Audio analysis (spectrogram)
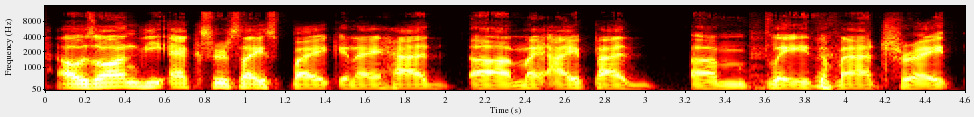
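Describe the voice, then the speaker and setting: A man telling an animated story on a podcast, mixing in Tagalog. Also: mid-range voice, normal speed, clean tone, dry recording. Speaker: podcast co-host. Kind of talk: casual podcast chat.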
